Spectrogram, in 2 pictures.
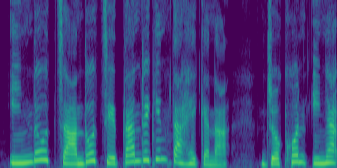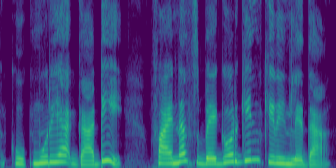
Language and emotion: Santali, happy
